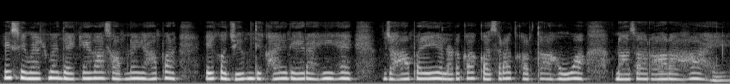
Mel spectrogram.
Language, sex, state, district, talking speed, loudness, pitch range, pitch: Hindi, female, Rajasthan, Jaipur, 195 wpm, -15 LUFS, 250-275 Hz, 265 Hz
